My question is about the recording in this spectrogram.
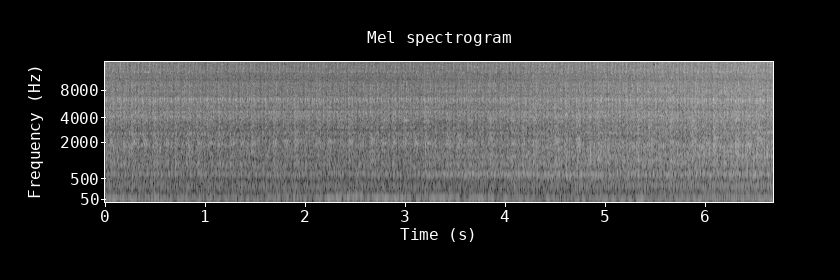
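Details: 2011 VW Passat B7 2.0 TDI CFFB 140 PS, DSG automatic, 277,000 km; diesel idle with uneven metallic rattle about three per second over low drone, gearbox end; dual-mass flywheel suspected, not confirmed.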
